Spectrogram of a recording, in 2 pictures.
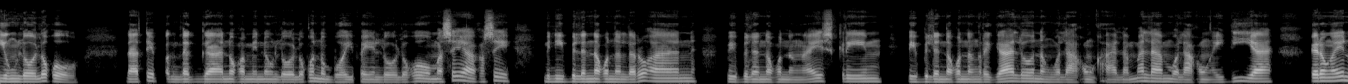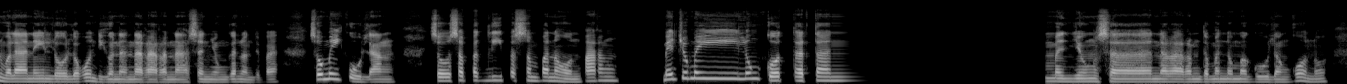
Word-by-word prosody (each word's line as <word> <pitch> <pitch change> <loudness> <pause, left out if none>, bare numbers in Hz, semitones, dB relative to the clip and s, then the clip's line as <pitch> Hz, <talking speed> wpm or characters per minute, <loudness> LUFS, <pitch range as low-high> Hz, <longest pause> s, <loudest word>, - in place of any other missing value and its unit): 'Yong 135 -1 +4
lolo 130 +4 +3
ko 140 -6 0 0.6
dati 125 +7 +2
'pag 120 - -6
nag-aano 120 0 +3
kami 120 -1 -3
no'ng 120 0 -4
lolo 115 0 -2
ko 150 +5 -3
no'ng 120 -3 -5
buhay 115 0 -4
pa - - -2
'yong 115 -1 -4
lolo 110 0 -5
ko 140 -2 0
masaya 135 +5 +3
kasi 155 +5 +2 0.3
binibilhan 130 -1 0
ako 130 - +2
ng 125 - 0
laruan. 145 +2 0 0.3
Bibilhan 120 -2 -2
ako 115 +1 -2
ng 110 -1 -6
ice 145 +1 +2
cream. 140 0 0 0.3
Bibilhan 125 0 +1
ako 115 - -4
ng 120 0 -3
regalo 140 +4 +2
nang 120 -2 -4
wala 110 -1 -2
akong 115 0 -7
kaalam-alam. 135 +7 -1
Wala 110 -2 -1
akong 115 -1 -7
idea. 135 +4 +3 0.4
Pero 155 +1 +7
ngayon 180 +2 +4
wala 135 -2 +5
na 135 0 +2
'yong 135 -1 -3
lolo 130 0 -1
ko 165 - -1
'di 130 -7 -5
ko 120 - -1
na 115 -1 -2
nararanasan 115 +1 +1
'yong 115 0 -7
gano'n 120 -1 -4
'di 105 - -22
ba? 120 - -2 0.3
So, 235 - +3
may 250 +1 +3
kulang, 120 -2 -1 0.3
so 170 0 +2
sa 195 +2 +5
paglipas 185 0 0
ng 170 - -5
panahon 160 -8 -1
parang 180 +2 -1 0.5
medyo 240 +5 +2
may 275 -2 +2
lungkot 220 -9 0
at 175 -1 +3
tan 175 -1 -2 1.9
Man 145 -1 0
'yong 140 0 -1
sa 130 -1 +4
nararamdaman 125 0 -1
ng 125 - -4
magulang 120 -1 -5
ko 170 -2 -3
'no, 130 +2 -11
130 Hz, 165 wpm, -24 LUFS, 120-155 Hz, 1.9 s, Pero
